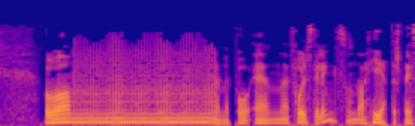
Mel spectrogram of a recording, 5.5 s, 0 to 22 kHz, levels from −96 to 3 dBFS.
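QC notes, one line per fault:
Throughout: AAC compression. The speech sounds dull and smeared, with nothing above 10 kHz and a warbling, fizzy texture on sibilants and held sounds. The likely cause is low-bitrate AAC-LC coding, consistent with about 24 kbps, which cuts the top band and starves the rest.
1.00–2.88 s: system hang loop. One 42.67 ms slice of audio repeats exactly, over forty times, giving a rough buzz at 23.4 Hz. The system froze while the sound hardware kept replaying the same ring buffer. The loop length fits a 2048-sample buffer.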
